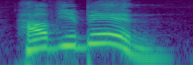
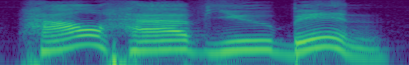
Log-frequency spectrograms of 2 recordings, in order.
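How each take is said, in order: First: It is said quickly with natural linking and intonation. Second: It is said slowly and clearly, word by word. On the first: "I'll say the same expression at natural speed and with natural intonation" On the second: "I will say each slang expression slowly and clearly"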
